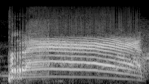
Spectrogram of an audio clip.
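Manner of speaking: sharp high scoffing "Pret!" thrown at the name; mocking pret. Preacher scoffs at the borrowed church name, mocking. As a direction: scoff it out like a raspberry.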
